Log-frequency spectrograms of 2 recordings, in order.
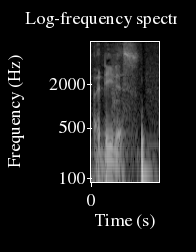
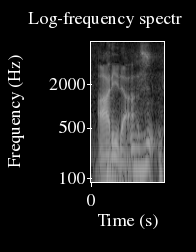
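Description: First: It is said the way Americans say it. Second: It is said the way most countries say it. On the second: "The whole world"

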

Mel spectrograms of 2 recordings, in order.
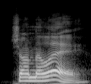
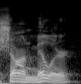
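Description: First: The surname does not sound like 'Miller'. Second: The surname sounds like 'Miller'. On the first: This is the family's own pronunciation. The speaker calls it right. "How do you say it?" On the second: This is how strangers misread the name. The speaker calls it wrong. "But I wouldn't say Sean Miller"

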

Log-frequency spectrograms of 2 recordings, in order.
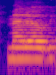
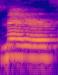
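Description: First: It is said in a standard American accent. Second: It is said in an Appalachian accent. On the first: "Meadow becomes" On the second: "becomes medder"

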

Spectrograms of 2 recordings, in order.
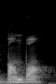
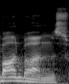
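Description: First: It is said French-style, with a nasal vowel. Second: It is said English-style, with the final s sounded. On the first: "the French pronunciation" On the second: "which I'm going to put an S on"

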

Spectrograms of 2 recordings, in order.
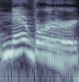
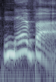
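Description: First: The final r is pronounced with a curled tongue. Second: The final r is dropped, not pronounced. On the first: "アメリカだったらnever って R を丸めるけど" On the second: "イギリスだとnever 丸めない方です"

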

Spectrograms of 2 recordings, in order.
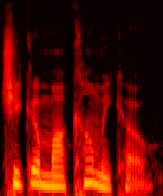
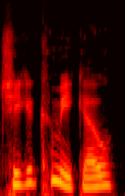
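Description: First: The name is said with five syllables. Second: The name is said with four syllables. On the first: The speaker calls it right. "It's Chica Makamiko" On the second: The speaker calls it wrong. "It's not Chica Kamiko"

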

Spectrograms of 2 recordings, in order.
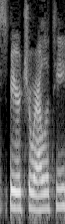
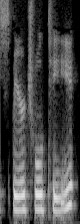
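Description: First: An extra 'i' syllable comes before the final 'tea'. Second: The final 'tea' follows 'spiritual' with no extra syllable. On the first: The speaker calls it right. "thank you for saying spirituality" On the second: The speaker calls it wrong. "so many people call me spiritual tea, and it's like they're forgetting the second I"

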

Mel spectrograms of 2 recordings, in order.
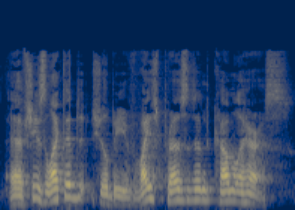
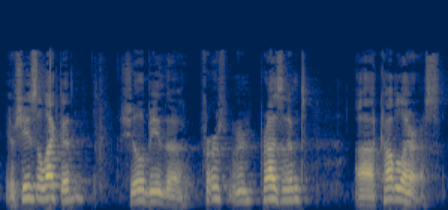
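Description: First: The word vice is clearly pronounced and stressed. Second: Vice is mumbled and president is stressed.

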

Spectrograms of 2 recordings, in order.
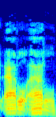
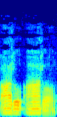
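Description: First: The first vowel sounds like in 'cat'. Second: The first vowel sounds like in 'father'. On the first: The speaker calls it wrong. "I always pronounced it addle-addle" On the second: The speaker calls it right. "but it's oddle-oddle"

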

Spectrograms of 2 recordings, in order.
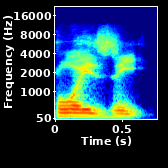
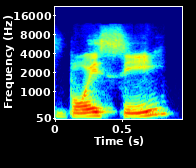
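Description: First: The middle consonant is a buzzing Z sound. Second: The middle consonant is a soft S sound. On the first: The speaker is not from there. The speaker calls it wrong. "not Boise. If you're saying it with a Z, you're not from here" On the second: The speaker is from there. The speaker calls it right. "It's Boise"

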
